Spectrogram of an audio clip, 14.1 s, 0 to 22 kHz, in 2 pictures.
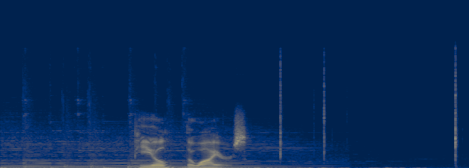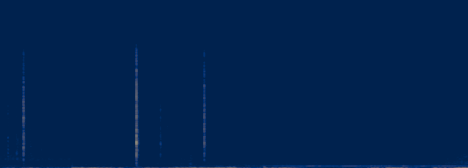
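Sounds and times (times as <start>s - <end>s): wire stripper clicking: 4.2s - 5.2s.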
